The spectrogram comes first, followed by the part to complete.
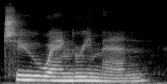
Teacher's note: From vowel u to vowel eh, we add a w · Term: intrusion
